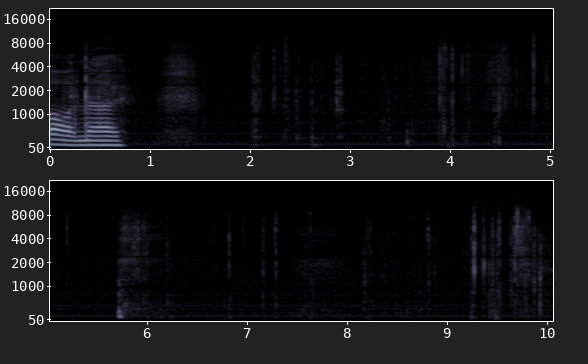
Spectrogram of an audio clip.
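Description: Small items rustle and click as they are handled.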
